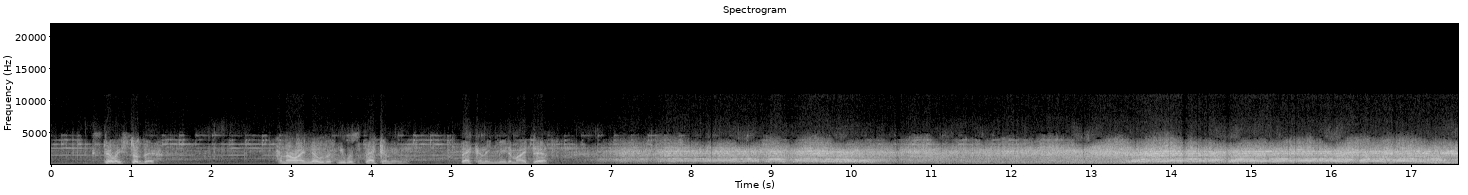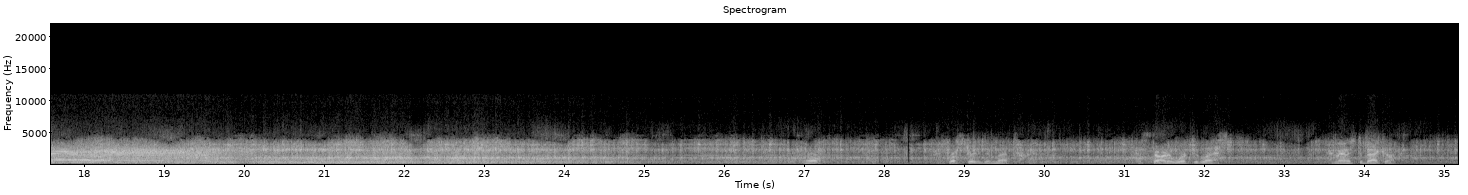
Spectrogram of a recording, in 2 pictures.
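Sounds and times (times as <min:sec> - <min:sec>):
approaching train rumble: 0:00.0 - 0:35.1
speech: 0:00.7 - 0:01.5, 0:02.8 - 0:06.4, 0:29.2 - 0:29.8, 0:31.4 - 0:32.4, 0:33.6 - 0:34.5
harmonic train whistle blasts: 0:07.0 - 0:10.5, 0:13.4 - 0:18.9.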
